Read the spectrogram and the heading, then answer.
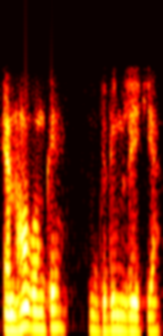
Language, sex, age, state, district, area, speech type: Santali, male, 18-30, West Bengal, Bankura, rural, conversation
